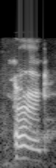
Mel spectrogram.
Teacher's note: when saying the word heard, the sound produced is a vowel sound with the jaw position wide open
